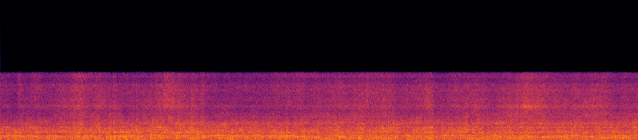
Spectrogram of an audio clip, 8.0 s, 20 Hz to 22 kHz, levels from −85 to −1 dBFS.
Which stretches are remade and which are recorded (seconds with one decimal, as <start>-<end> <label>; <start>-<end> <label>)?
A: 0.0-8.0 remade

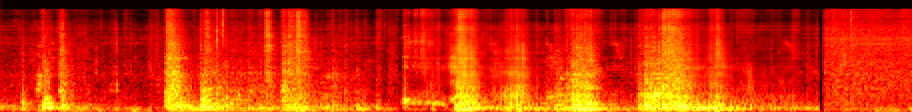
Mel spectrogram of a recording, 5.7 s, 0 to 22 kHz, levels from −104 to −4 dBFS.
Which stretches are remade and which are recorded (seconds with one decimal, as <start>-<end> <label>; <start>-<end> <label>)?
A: 0.0-2.6 recorded; 2.6-3.4 remade; 3.4-4.3 recorded; 4.3-5.0 remade; 5.0-5.7 recorded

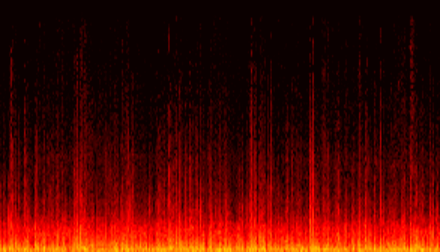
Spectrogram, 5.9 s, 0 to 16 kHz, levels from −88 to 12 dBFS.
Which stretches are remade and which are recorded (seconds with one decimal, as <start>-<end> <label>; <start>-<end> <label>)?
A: 0.0-1.0 recorded; 1.0-1.5 remade; 1.5-2.4 recorded; 2.4-3.0 remade; 3.0-3.6 recorded; 3.6-4.2 remade; 4.2-5.9 recorded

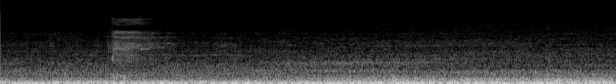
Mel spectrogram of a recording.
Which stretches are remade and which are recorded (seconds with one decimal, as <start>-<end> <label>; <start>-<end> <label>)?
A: 0.0-2.9 remade; 2.9-4.0 recorded; 4.0-4.8 remade; 4.8-6.2 recorded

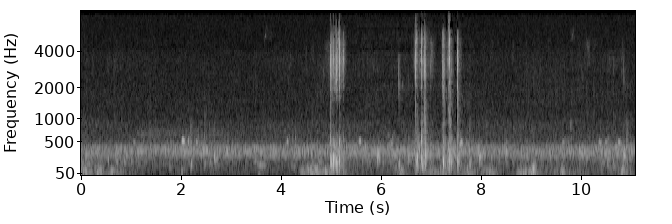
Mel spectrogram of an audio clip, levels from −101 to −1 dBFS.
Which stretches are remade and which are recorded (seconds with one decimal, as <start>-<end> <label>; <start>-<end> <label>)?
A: 0.0-5.5 recorded; 5.5-7.8 remade; 7.8-11.1 recorded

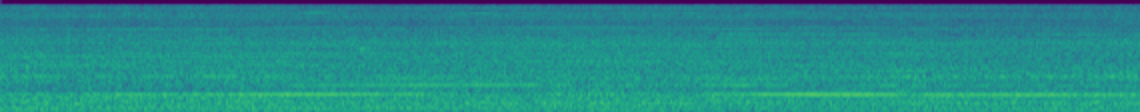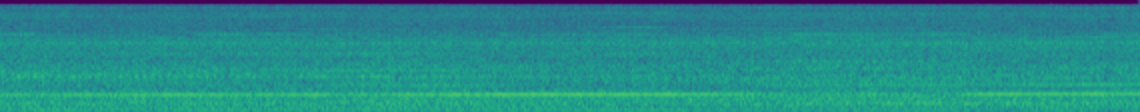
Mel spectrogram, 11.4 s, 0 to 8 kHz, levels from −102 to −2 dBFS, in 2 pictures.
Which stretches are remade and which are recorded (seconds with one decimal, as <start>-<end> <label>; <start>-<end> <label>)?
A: 0.0-11.4 recorded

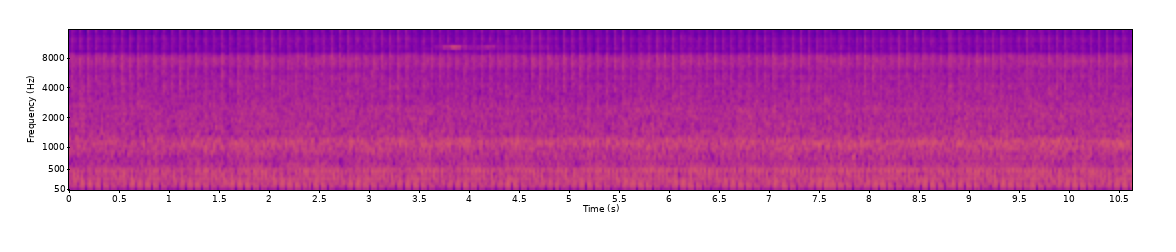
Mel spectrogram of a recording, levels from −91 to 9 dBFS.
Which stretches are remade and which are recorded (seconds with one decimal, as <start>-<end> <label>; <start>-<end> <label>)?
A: 0.0-10.6 recorded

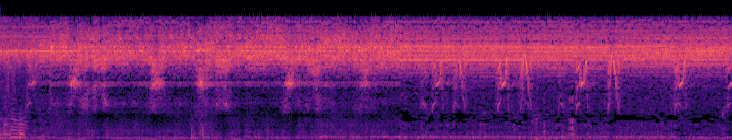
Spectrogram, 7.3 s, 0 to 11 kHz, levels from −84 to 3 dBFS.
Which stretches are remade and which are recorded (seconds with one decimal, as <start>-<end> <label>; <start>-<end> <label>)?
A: 0.0-0.5 recorded; 0.5-4.0 remade; 4.0-7.3 recorded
